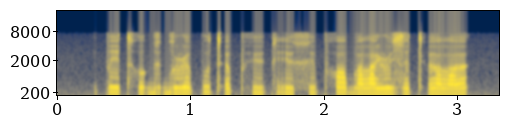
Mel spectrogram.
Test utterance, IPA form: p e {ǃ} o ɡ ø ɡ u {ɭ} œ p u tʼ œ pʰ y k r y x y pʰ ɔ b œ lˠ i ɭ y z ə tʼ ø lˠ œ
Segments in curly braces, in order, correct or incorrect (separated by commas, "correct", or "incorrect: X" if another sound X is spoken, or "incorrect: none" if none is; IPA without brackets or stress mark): incorrect: tʰ, correct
